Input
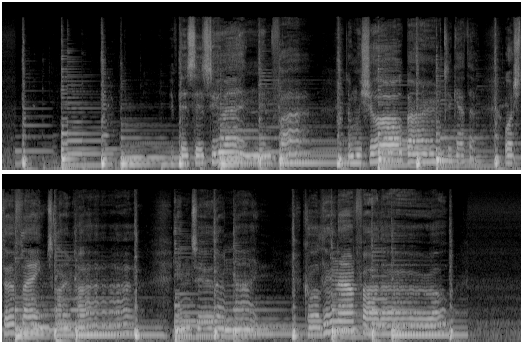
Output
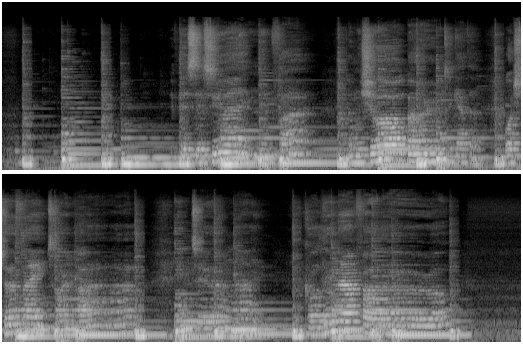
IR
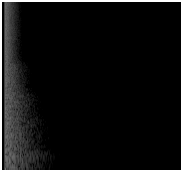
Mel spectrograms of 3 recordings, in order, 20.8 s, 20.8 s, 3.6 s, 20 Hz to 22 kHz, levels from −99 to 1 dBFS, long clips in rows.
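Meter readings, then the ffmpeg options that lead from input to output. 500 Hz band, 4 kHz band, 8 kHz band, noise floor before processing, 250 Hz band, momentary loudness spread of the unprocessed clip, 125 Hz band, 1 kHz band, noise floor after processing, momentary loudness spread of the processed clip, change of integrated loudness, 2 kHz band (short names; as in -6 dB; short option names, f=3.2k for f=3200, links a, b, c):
+4.5 dB, +3.0 dB, +3.0 dB, -57 dBFS, +5.0 dB, 12 LU, +7.0 dB, +4.5 dB, -52 dBFS, 11 LU, +5.5 dB, +4.5 dB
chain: -filter_complex "[1:a]atrim=start_sample=2205,atrim=end_sample=4410,asetrate=26460,aresample=44100[a];[0:a][a]afir=irnorm=-1:irlink=0,volume=2.5dB"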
